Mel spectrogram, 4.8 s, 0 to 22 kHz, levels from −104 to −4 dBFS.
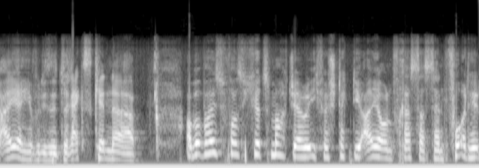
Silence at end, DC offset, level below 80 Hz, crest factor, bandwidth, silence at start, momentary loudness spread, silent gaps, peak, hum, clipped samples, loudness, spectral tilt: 0 s; 10%; -52 dBFS; 16 dB; 10 kHz; 0 s; 4 LU; none; 0 dBFS; none; under 0.1%; -16 LUFS; -4.5 dB/octave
